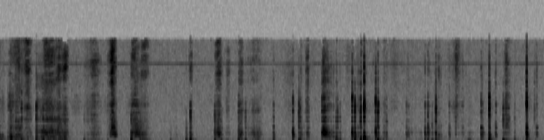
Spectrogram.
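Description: Fingernails and fingertips tapping and scratching on a wooden butcher-block table top: soft, irregular taps and short scrapes, several a second, with a longer scratching stretch in the first second.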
